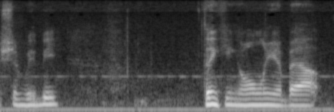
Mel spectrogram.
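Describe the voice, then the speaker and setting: Audible room echo and noticeable background noise accompany a man speaking at a moderate pace. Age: 60s. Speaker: lay preacher. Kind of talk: casual sermon-style talk to camera. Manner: conversational, meandering.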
